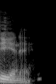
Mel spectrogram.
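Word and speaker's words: DeNA: Um, they partnered with a company called DNA. DNA studios. Yeah. But it's pronounced DNA.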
